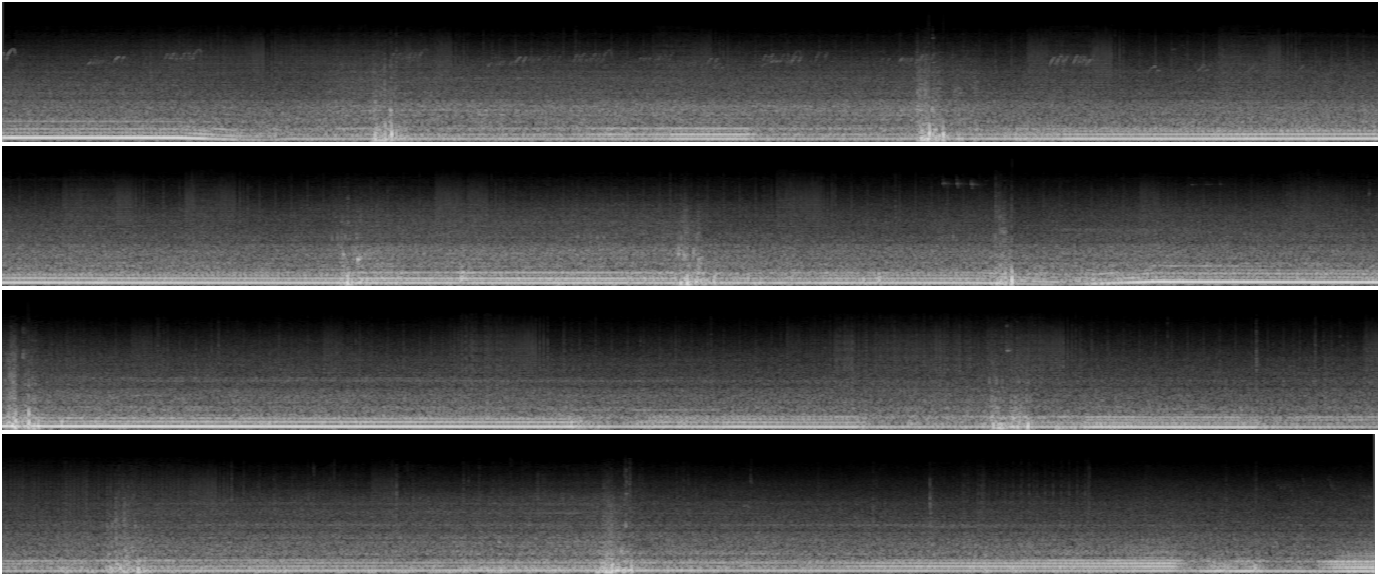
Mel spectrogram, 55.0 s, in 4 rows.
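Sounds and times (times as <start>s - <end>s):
car engine running: 0.0s - 55.0s
road knocks: 2.8s - 7.6s, 8.8s - 10.4s, 17.0s - 22.7s, 27.2s - 28.5s, 44.8s - 48.5s.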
